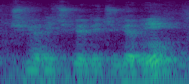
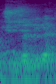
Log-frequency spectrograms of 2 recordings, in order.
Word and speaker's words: 주결이: 주결이. 발음을 잘못하면 주저리가 돼요.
